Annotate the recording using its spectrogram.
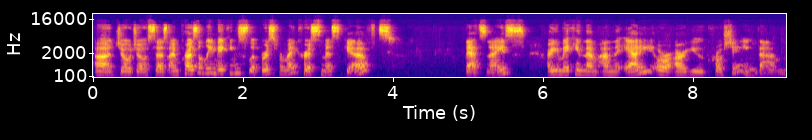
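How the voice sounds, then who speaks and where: Speaking at a fairly slow pace, a woman with an American accent uses lively intonation at a medium pitch. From Northwest Indiana / Chicago area, US Midwest. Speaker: crochet YouTuber. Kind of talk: casual livestream chat. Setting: home kitchen, livestream.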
